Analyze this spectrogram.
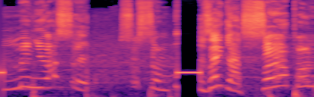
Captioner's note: beep; beep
